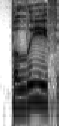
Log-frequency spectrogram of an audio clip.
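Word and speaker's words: Baleaf: going to their website belief is spelled b a l eaf one big plus for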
